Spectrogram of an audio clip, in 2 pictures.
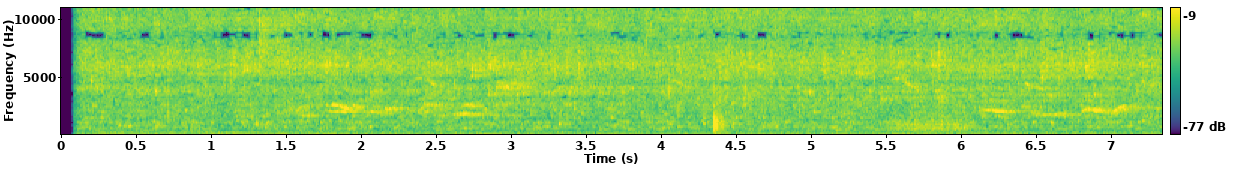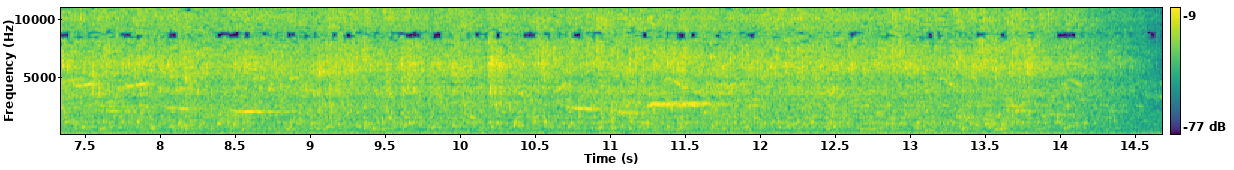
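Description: Steady trickling water with a few faint short chirps, and a single sharp click about four seconds in.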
